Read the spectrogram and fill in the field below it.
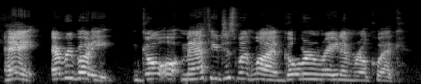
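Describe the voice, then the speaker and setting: A woman's voice: a little high, brisk, bright, forceful tone, rough recording. A woman hosting a casual live stream, chatting and laughing often with guests. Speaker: host.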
